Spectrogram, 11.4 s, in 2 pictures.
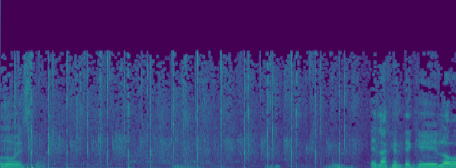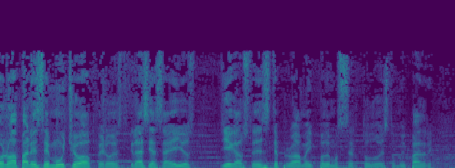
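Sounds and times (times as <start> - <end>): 
speech: 0.0 - 0.8, 4.6 - 11.3
children applauding loudly: 0.0 - 5.2.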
